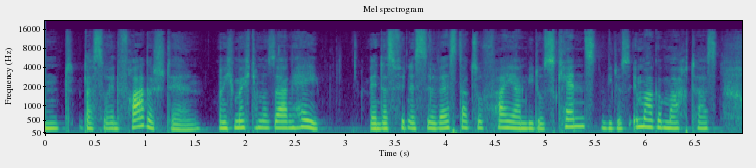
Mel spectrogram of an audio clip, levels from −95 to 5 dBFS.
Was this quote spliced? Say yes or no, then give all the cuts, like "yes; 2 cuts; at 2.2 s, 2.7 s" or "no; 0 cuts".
yes; 5 cuts; at 1.7 s, 2.1 s, 3.0 s, 3.6 s, 4.2 s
